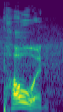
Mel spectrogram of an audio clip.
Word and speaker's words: Poen: And it is pronounced Poen. Shout out to Poen. Coach Bill Taylor for correcting me on that.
